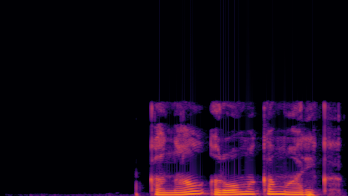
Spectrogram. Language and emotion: Russian, neutral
